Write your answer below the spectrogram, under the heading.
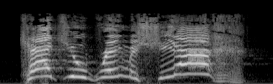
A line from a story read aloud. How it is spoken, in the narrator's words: Scream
